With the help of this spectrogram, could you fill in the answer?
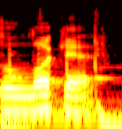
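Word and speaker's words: lookit: on the list is look it l-o-o-k-i-t and you just mash it all together instead of saying check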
